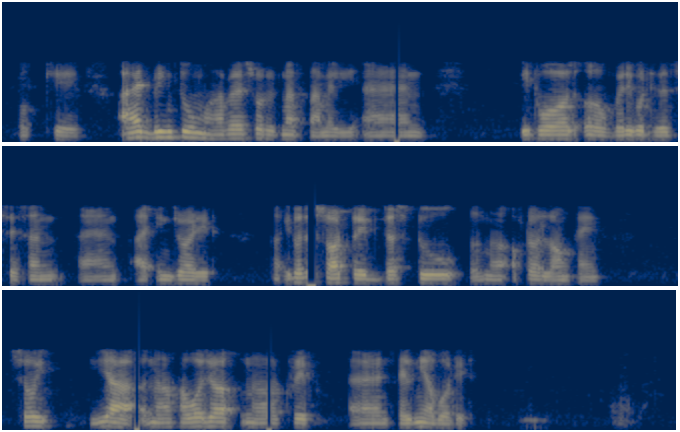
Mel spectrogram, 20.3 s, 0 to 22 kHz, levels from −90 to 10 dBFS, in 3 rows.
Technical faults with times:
0.00-20.27 iLBC codec
3.93-3.97 underrun with held sample
9.81-9.90 underrun with held sample
14.85-14.89 underrun with held sample
16.17-16.21 underrun with held sample

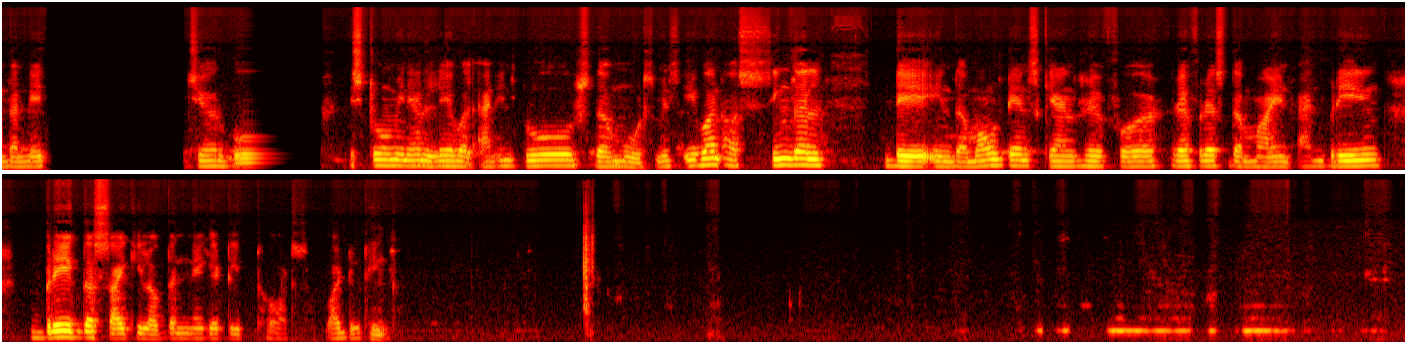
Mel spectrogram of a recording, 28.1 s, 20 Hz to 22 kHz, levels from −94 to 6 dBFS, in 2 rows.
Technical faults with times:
0.43-1.85 call audio freeze
2.42-3.22 long network dropout
15.52-20.99 jitter buffer speed-up
22.50-24.97 jitter buffer speed-up

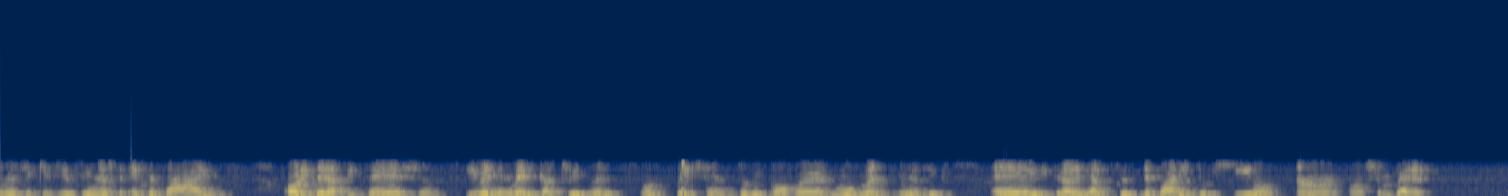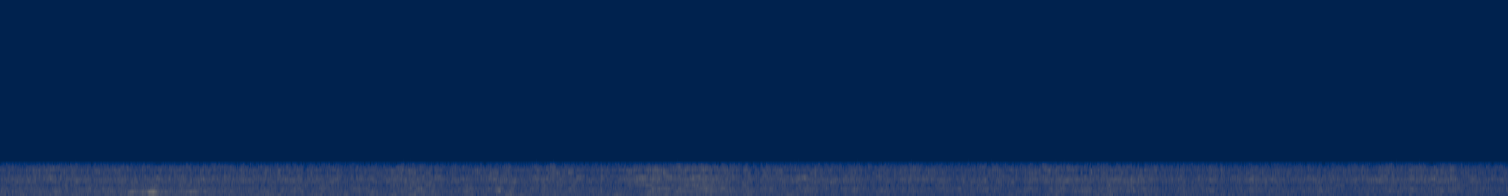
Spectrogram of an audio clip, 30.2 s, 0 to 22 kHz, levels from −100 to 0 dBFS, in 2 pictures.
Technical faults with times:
0.00-30.16 GSM full-rate codec
6.82-6.95 GSM bit errors

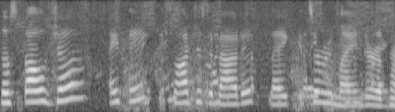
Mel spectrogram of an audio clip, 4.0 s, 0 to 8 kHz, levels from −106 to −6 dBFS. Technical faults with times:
0.00-1.14 speech suppressed in double talk
1.43-1.77 echo leak
1.52-1.59 speech suppressed in double talk
2.05-2.20 echo leak
2.24-2.93 speech suppressed in double talk
2.50-2.55 echo leak
3.03-3.15 echo leak
3.44-3.88 echo leak

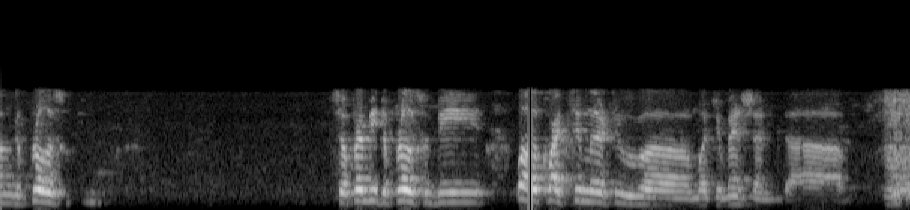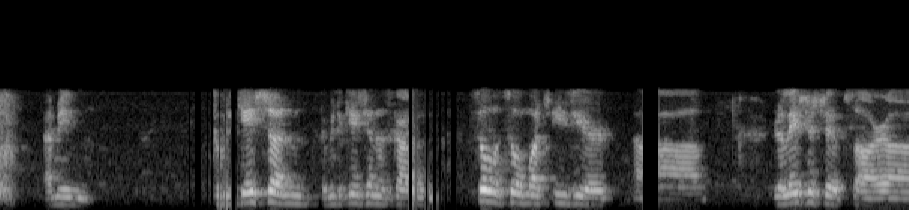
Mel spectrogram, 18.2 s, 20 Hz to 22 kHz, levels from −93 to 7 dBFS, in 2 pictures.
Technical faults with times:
5.28-5.32 packet loss filled with silence
10.98-11.46 packet loss filled with silence
13.18-13.66 packet loss filled with silence
15.52-15.68 packet loss filled with silence

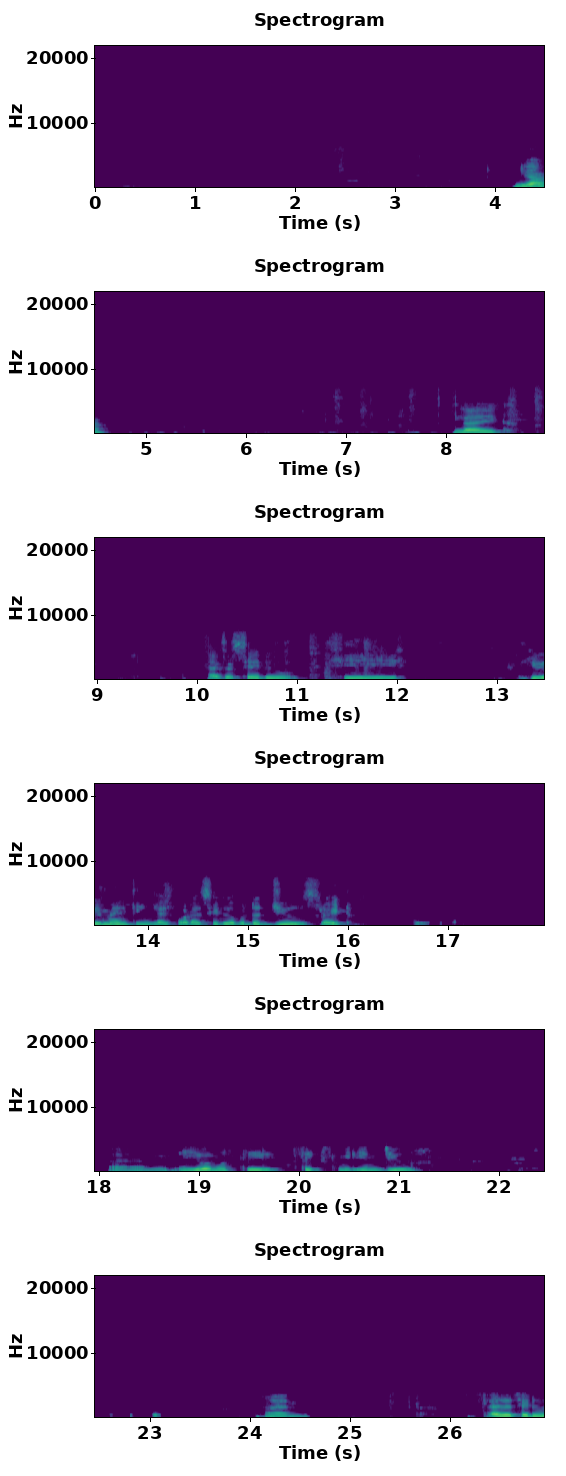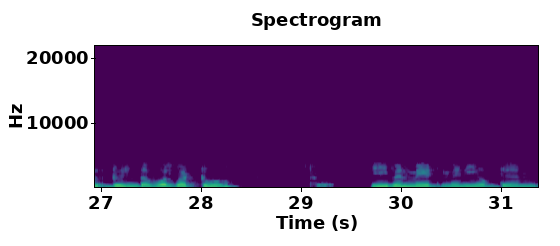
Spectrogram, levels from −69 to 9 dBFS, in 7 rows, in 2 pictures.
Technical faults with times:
16.19-16.31 handover gap
16.31-31.38 fallback to narrowband

